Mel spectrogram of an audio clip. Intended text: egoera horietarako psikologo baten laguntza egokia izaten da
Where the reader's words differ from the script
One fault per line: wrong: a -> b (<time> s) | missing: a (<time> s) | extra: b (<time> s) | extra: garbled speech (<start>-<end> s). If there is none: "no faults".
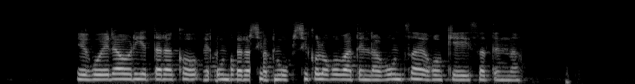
extra: garbled speech (2.0-2.9 s)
